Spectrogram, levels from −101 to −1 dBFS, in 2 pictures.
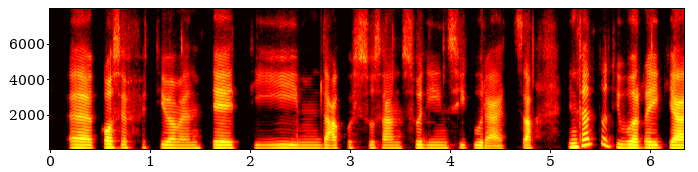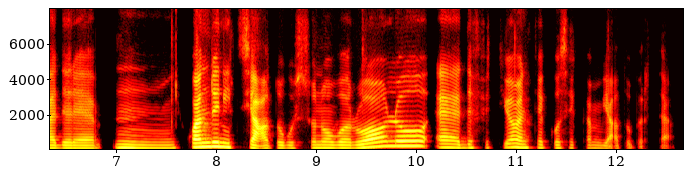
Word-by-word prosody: ehm, 175 Hz, -2 st, 0 dB
cosa 185 Hz, -1 st, 0 dB
effettivamente 170 Hz, -1 st, -4 dB
ti, 170 Hz, 0 st, -8 dB
mhmm, 165 Hz, 0 st, -10 dB
dà 160 Hz, -2 st, -2 dB
questo 170 Hz, +1 st, -12 dB
senso 160 Hz, +1 st, -7 dB
di 160 Hz, -1 st, -9 dB
insicurezza. 160 Hz, -1 st, -6 dB, 0.4 s
Intanto 330 Hz, -, 0 dB
ti 200 Hz, -5 st, -9 dB
vorrei 170 Hz, -1 st, 0 dB
chiedere, 155 Hz, -1 st, +1 dB
mhmm, 170 Hz, -3 st, -2 dB, 0.2 s
quando 225 Hz, +2 st, +9 dB
è -, -, +10 dB
iniziato 165 Hz, -8 st, +2 dB
questo 155 Hz, +2 st, -11 dB
nuovo 170 Hz, -1 st, -2 dB
ruolo 270 Hz, +9 st, +5 dB
ed 190 Hz, -4 st, -1 dB
effettivamente 185 Hz, 0 st, -3 dB
cosa 170 Hz, -1 st, -12 dB
è 165 Hz, -, -17 dB
cambiato 160 Hz, -1 st, -12 dB
per -, -, -25 dB
te? -, -, -17 dB
170 Hz, 135 wpm, -23 LUFS, 165-185 Hz, 0.4 s, è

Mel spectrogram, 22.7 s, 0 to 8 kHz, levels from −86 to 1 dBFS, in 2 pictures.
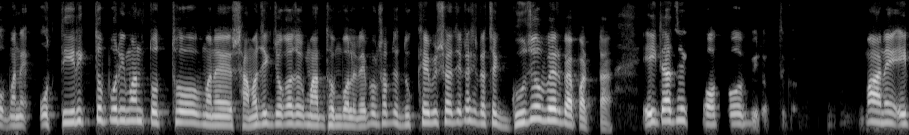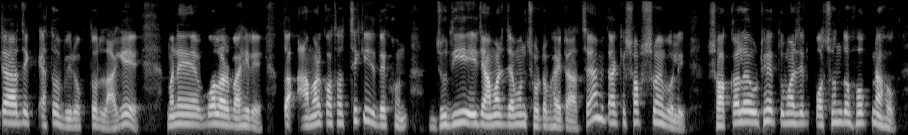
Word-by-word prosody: মানে 145 Hz, 0 st, -1 dB, 0.3 s
অতিরিক্ত 195 Hz, +5 st, -3 dB, 0.2 s
পরিমাণ 220 Hz, -1 st, +2 dB, 0.2 s
তথ্য 190 Hz, 0 st, -1 dB, 0.4 s
মানে 150 Hz, -1 st, +2 dB, 0.3 s
সামাজিক 155 Hz, +6 st, 0 dB
যোগাযোগ 170 Hz, 0 st, 0 dB
মাধ্যম 145 Hz, 0 st, 0 dB
বলেন 140 Hz, -2 st, 0 dB
এবং 175 Hz, -, -5 dB
সবচেয়ে 180 Hz, -4 st, -5 dB
দুঃখের 155 Hz, +5 st, 0 dB
বিষয় 195 Hz, +1 st, 0 dB
যেটা 200 Hz, +2 st, -1 dB
সেটা 185 Hz, -3 st, -4 dB
হচ্ছে 180 Hz, +1 st, -2 dB, 0.2 s
গুজবের 225 Hz, +4 st, +4 dB
ব্যাপারটা। 160 Hz, -, 0 dB, 0.6 s
এইটা 210 Hz, -, +3 dB
যে 230 Hz, -, 0 dB, 0.3 s
কত 160 Hz, -1 st, -1 dB, 0.3 s
বিরক্তিকর। 425 Hz, +2 st, -17 dB, 0.9 s
মানে 195 Hz, -2 st, +5 dB, 0.2 s
এইটা 175 Hz, +3 st, +3 dB, 0.2 s
যে 185 Hz, -, +1 dB, 0.2 s
এত -, -, -21 dB, 0.2 s
বিরক্ত 125 Hz, -1 st, -5 dB, 0.2 s
লাগে, 150 Hz, +12 st, +1 dB, 0.5 s
মানে 160 Hz, +3 st, +2 dB, 0.3 s
বলার 165 Hz, -3 st, +7 dB
বাহিরে। 135 Hz, 0 st, +1 dB, 0.3 s
তো -, -, +4 dB, 0.2 s
আমার 160 Hz, +5 st, +4 dB
কথা 180 Hz, +1 st, -1 dB
হচ্ছে 180 Hz, +4 st, -8 dB
কি? -, -, -2 dB
যে, -, -, -2 dB
দেখুন 145 Hz, -3 st, -6 dB, 0.5 s
যদি 155 Hz, +3 st, -1 dB, 0.2 s
এইযে 170 Hz, 0 st, +3 dB
আমার 165 Hz, +2 st, +4 dB
যেমন 160 Hz, +2 st, +2 dB
ছোট 140 Hz, -2 st, -2 dB
ভাইটা 125 Hz, -3 st, -1 dB
আছে 105 Hz, -, -6 dB
আমি 265 Hz, -, 0 dB
তাকে 185 Hz, 0 st, 0 dB
সবসময় 195 Hz, -1 st, 0 dB
বলি। 100 Hz, -6 st, -2 dB, 0.4 s
সকালে 185 Hz, +7 st, +4 dB
উঠে 200 Hz, +3 st, -2 dB, 0.2 s
তোমার 180 Hz, 0 st, +1 dB
যে 180 Hz, -, -1 dB, 0.2 s
পছন্দ 190 Hz, +5 st, -2 dB, 0.2 s
হোক 180 Hz, 0 st, 0 dB
না 165 Hz, -, +6 dB
হোক -, -, -5 dB
175 Hz, 150 wpm, -23 LUFS, 150-195 Hz, 0.9 s, বলার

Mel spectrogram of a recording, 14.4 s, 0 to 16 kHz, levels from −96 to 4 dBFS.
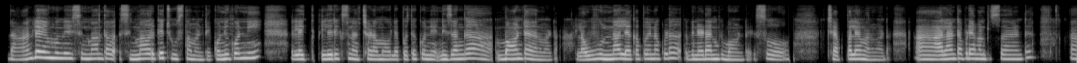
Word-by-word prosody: దాంట్లో 240 Hz, +8 st, +1 dB
ఏముంది? 305 Hz, -2 st, +4 dB
సినిమా 270 Hz, -2 st, +1 dB
అంతా 275 Hz, 0 st, -1 dB, 0.2 s
సినిమా 250 Hz, +1 st, +1 dB
వరకే 275 Hz, +2 st, +3 dB
చూస్తామంటే 245 Hz, -4 st, -4 dB
కొన్ని 240 Hz, +2 st, +3 dB
కొన్ని 305 Hz, +2 st, +3 dB, 0.6 s
లైక్ 245 Hz, -1 st, 0 dB, 0.2 s
లిరిక్స్ 260 Hz, +2 st, +1 dB
నచ్చడమో, 235 Hz, -1 st, -1 dB
లేపోతే 230 Hz, +2 st, -4 dB
కొన్ని 245 Hz, -3 st, 0 dB
నిజంగా 255 Hz, +3 st, +2 dB, 0.4 s
బాగుంటాయనమాట 255 Hz, -6 st, 0 dB, 0.4 s
లవ్వున్నా 250 Hz, +4 st, +3 dB
లేకపోయినా 260 Hz, +1 st, -1 dB
కూడా 300 Hz, +2 st, 0 dB, 0.2 s
వినడానికి 250 Hz, +1 st, +2 dB
బావుంటాయి. 215 Hz, 0 st, -7 dB
సో 260 Hz, -, -4 dB, 0.8 s
చెప్పలేమనమాట 230 Hz, -2 st, -1 dB, 0.5 s
ఆహ్, 240 Hz, -1 st, +1 dB
అలాంటప్పుడు 270 Hz, +3 st, +2 dB
ఏమనిపిస్తదంటే 255 Hz, +3 st, -3 dB, 0.6 s
ఆ! -, -, -2 dB
255 Hz, 115 wpm, -26 LUFS, 240-265 Hz, 0.8 s, ఏముంది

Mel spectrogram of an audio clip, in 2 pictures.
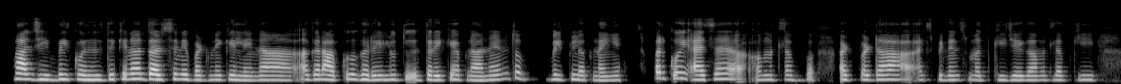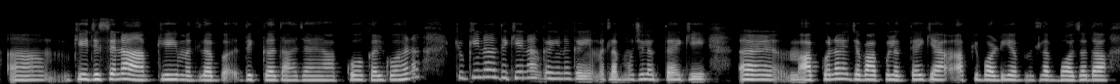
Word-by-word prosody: हाँ 255 Hz, -1 st, +9 dB
जी, 225 Hz, 0 st, +2 dB
बिल्कुल 225 Hz, -1 st, +3 dB
देखिए 230 Hz, +3 st, +1 dB
ना 250 Hz, 0 st, +7 dB
दर्द 230 Hz, -2 st, +8 dB
से 230 Hz, +3 st, -1 dB
निपटने 215 Hz, -2 st, +1 dB
के 220 Hz, +1 st, +1 dB
लिए 200 Hz, -1 st, +1 dB
ना 205 Hz, +1 st, +2 dB, 0.4 s
अगर 230 Hz, +1 st, +2 dB
आपको 225 Hz, +2 st, +4 dB
घरेलू 215 Hz, -1 st, +2 dB
तुर 205 Hz, -2 st, -1 dB
तरीके 205 Hz, 0 st, +2 dB
अपनाने 200 Hz, -1 st, +1 dB
हैं 220 Hz, -, +1 dB
ना, 260 Hz, -, -8 dB
तो 285 Hz, +2 st, -1 dB, 0.3 s
बिल्कुल 225 Hz, 0 st, -1 dB
अपनाइए। 200 Hz, -1 st, -1 dB, 0.3 s
पर 285 Hz, -, +4 dB
कोई 275 Hz, +1 st, +1 dB
ऐसा 215 Hz, +3 st, +2 dB, 0.5 s
मतलब 215 Hz, -2 st, -5 dB, 0.3 s
अटपटा 220 Hz, 0 st, +1 dB, 0.4 s
एक्सपीरियंस 210 Hz, 0 st, -5 dB
मत 200 Hz, -1 st, -4 dB
कीजिएगा। 200 Hz, 0 st, 0 dB
मतलब 200 Hz, 0 st, -5 dB
कि 210 Hz, 0 st, -4 dB
अ, -, -, -14 dB, 0.4 s
कि 205 Hz, +2 st, -3 dB
जिससे 235 Hz, +1 st, +2 dB
ना 250 Hz, +1 st, +3 dB
आपकी 220 Hz, +3 st, -1 dB
मतलब 200 Hz, -2 st, -2 dB, 0.2 s
दिक्कत 205 Hz, -1 st, -1 dB
आ 195 Hz, 0 st, -2 dB
जाए 200 Hz, 0 st, -3 dB
आपको 195 Hz, +2 st, -3 dB
कल 200 Hz, 0 st, 0 dB
को। 210 Hz, +1 st, -3 dB
है 240 Hz, -, +1 dB
ना? -, -, -8 dB, 0.4 s
क्योंकि 310 Hz, +2 st, -8 dB
ना 340 Hz, +1 st, -3 dB
देखिए 295 Hz, -1 st, -6 dB
ना 315 Hz, +1 st, -3 dB
कहीं 270 Hz, -1 st, -4 dB
न 265 Hz, -, -6 dB
कहीं 130 Hz, -1 st, -2 dB
मतलब 120 Hz, -, -3 dB
मुझे 225 Hz, +1 st, -5 dB
लगता 225 Hz, -, -3 dB
है -, -, +1 dB
है -, -, -3 dB
कि 120 Hz, +1 st, -2 dB, 0.4 s
अ, -, -, +1 dB
आपको 215 Hz, -, +1 dB
ना 250 Hz, +1 st, 0 dB
जब 225 Hz, -1 st, -1 dB
आपको 220 Hz, 0 st, +1 dB
लगता 205 Hz, 0 st, -2 dB
है 220 Hz, -, 0 dB
कि 225 Hz, +1 st, -3 dB
आपकी 210 Hz, 0 st, -2 dB
बॉडी 210 Hz, 0 st, +1 dB
अब 200 Hz, -1 st, -2 dB
मतलब 205 Hz, 0 st, -4 dB
बहुत 200 Hz, 0 st, +1 dB
ज़्यादा 205 Hz, 0 st, +1 dB
215 Hz, 195 wpm, -20 LUFS, 200-230 Hz, 0.5 s, हाँ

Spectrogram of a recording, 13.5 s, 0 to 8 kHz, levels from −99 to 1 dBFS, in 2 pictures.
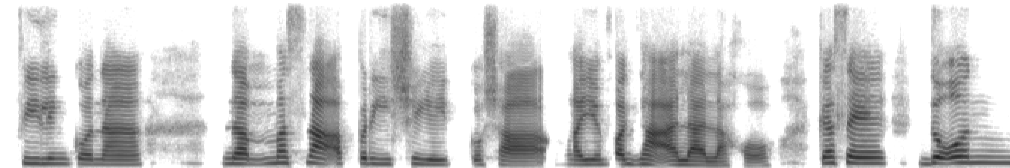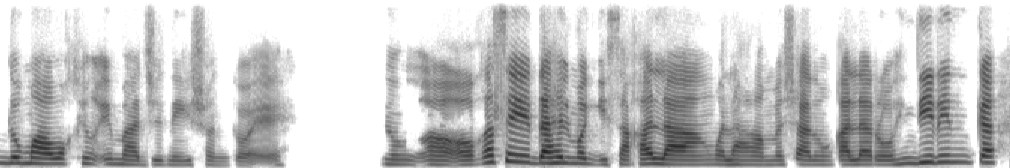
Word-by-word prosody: feeling 245 Hz, -1 st, -5 dB
ko 230 Hz, -1 st, -3 dB
na, 210 Hz, 0 st, -1 dB, 0.6 s
na 245 Hz, 0 st, +3 dB
mas 265 Hz, +5 st, -5 dB
na 265 Hz, -2 st, +6 dB
appreciate 225 Hz, -3 st, -7 dB
ko 210 Hz, -, -8 dB
siya 175 Hz, -1 st, +1 dB, 0.2 s
ngayon 210 Hz, 0 st, -1 dB
pag 225 Hz, -1 st, +1 dB
naalala 190 Hz, -4 st, +3 dB
ko 165 Hz, +1 st, -9 dB, 0.3 s
kasi 270 Hz, -1 st, +2 dB, 0.2 s
doon 275 Hz, +2 st, +1 dB
lumawak 250 Hz, -2 st, +2 dB
yung 245 Hz, -, -10 dB
imagination 200 Hz, -4 st, -9 dB
ko, 180 Hz, -, -11 dB
eh, -, -, -12 dB, 0.7 s
yung, 215 Hz, -1 st, -10 dB
oo, 200 Hz, +1 st, 0 dB
kasi, 310 Hz, +1 st, +4 dB
dahil 275 Hz, 0 st, +7 dB
mag-isa 215 Hz, -3 st, -3 dB
ka 230 Hz, +1 st, +4 dB
lang 210 Hz, -3 st, +4 dB
wala 205 Hz, -1 st, -4 dB
kang 195 Hz, -, -13 dB
masyadong 200 Hz, -1 st, -4 dB
kalaro 210 Hz, -1 st, 0 dB
hindi 255 Hz, +5 st, +1 dB
rin 315 Hz, -1 st, -4 dB
ka 295 Hz, -, +7 dB
220 Hz, 150 wpm, -25 LUFS, 205-260 Hz, 0.7 s, dahil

